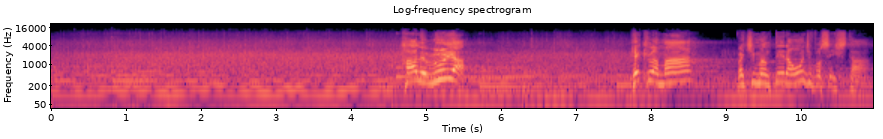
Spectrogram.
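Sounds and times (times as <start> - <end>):
audience applauding: 0.0 - 8.6
speech: 4.7 - 5.6, 7.7 - 8.6, 9.2 - 10.9.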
